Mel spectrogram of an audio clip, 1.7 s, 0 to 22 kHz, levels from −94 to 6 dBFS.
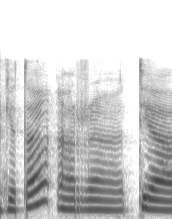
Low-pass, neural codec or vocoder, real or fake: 7.2 kHz; vocoder, 44.1 kHz, 80 mel bands, Vocos; fake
